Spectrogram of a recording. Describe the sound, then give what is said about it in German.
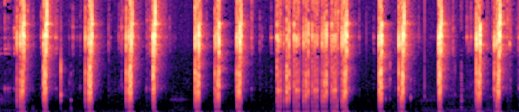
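A keychain jangles: bright metallic clinks of keys and a small golden Lego brick, in short separate shakes with a denser rattling burst midway, crisp and high-pitched, with no voices. “Also ich habe jetzt zum Beispiel hier in einem Schlüsselbund habe ich, hast du hier so einen goldenen Lego-Stein.”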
